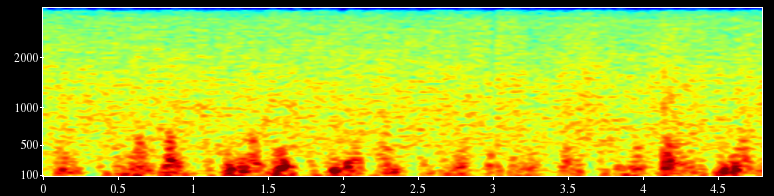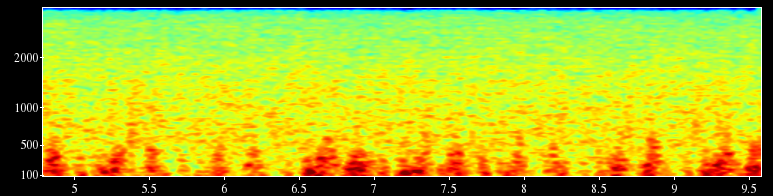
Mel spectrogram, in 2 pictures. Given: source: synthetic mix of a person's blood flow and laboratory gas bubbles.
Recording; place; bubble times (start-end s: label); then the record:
Doppler ultrasound of blood flow; precordium
4.12-4.37 s: bubbles
From the record:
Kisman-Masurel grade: 113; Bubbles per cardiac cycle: 1 to 2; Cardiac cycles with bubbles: 1 to 10%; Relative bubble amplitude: loud (0.450 to 0.775); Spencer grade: 1 (occasional bubble signal discernible with the cardiac motion signal, with majority of cardiac periods free of bubbles); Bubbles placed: anywhere in the cardiac cycle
